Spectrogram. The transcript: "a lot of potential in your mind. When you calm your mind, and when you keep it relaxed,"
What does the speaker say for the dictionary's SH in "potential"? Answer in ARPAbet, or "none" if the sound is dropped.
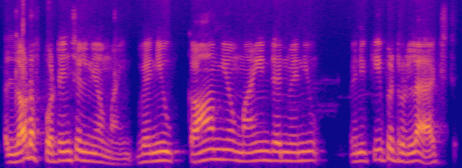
SH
